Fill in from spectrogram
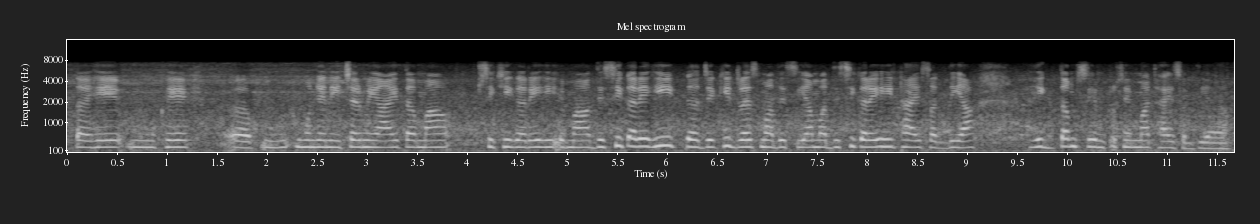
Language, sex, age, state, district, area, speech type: Sindhi, female, 30-45, Delhi, South Delhi, urban, spontaneous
